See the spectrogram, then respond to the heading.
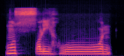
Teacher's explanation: tidak perlu meninggi ya. Datar saja.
